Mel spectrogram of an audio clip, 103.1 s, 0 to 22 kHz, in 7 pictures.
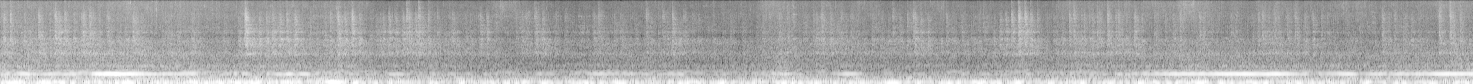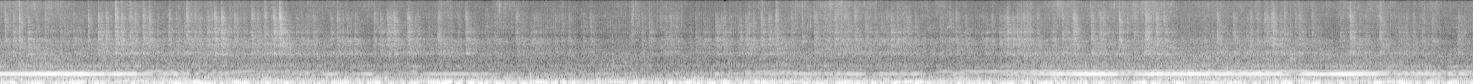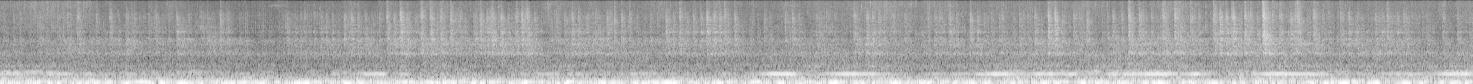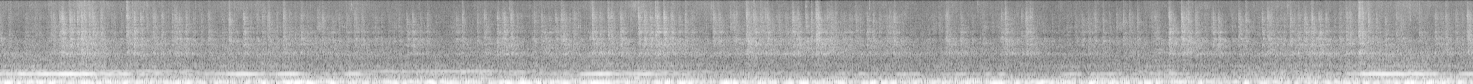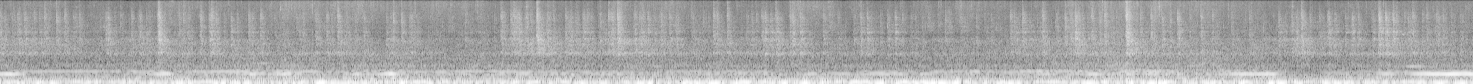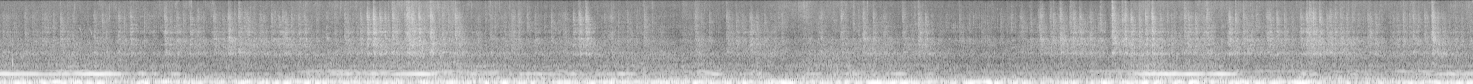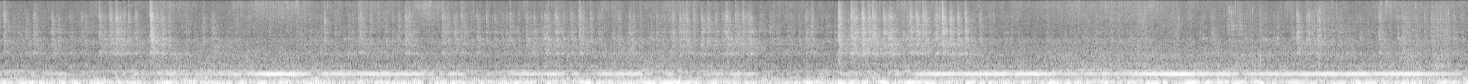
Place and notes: The army firing range fence singing and rattling in strong winds, Romney Marsh, UK - The army firing range fence singing and rattling in strong winds
This a desolate spot, army firing ranges on grey shingle banks that reach to the power station. There is a metal fence with occasional steel gates bearing warning signs of danger to life, noise, unexploded ordinance. Red flags fly to let you know when the ranges are being used. The wind often blows and today is strong enough to make the wire of the gate rattle and sing eerily. 24/07/2021
England, United Kingdom, 24 July 2021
